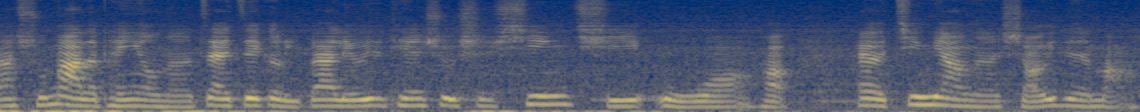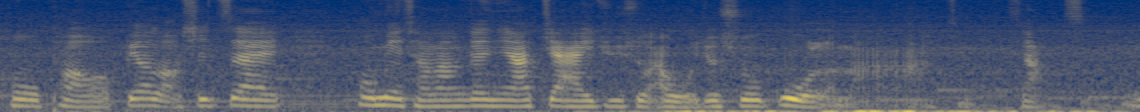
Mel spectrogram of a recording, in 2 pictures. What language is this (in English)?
Chinese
